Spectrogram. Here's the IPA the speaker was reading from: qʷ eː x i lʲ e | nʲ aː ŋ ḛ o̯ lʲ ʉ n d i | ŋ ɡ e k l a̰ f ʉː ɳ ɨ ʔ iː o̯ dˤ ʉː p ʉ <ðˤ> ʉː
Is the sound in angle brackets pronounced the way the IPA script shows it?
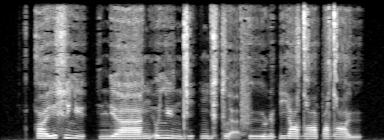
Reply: no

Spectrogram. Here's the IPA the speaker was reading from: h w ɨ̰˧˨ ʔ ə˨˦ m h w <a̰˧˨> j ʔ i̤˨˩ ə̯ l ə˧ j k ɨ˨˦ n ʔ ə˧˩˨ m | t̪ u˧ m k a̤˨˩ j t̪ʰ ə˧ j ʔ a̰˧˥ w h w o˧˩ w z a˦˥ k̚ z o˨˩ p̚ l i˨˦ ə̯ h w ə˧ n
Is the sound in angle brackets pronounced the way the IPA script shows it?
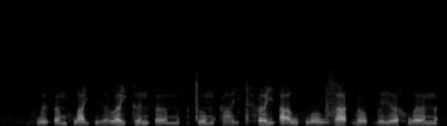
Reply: yes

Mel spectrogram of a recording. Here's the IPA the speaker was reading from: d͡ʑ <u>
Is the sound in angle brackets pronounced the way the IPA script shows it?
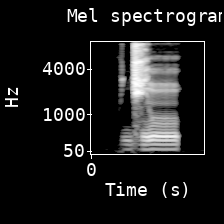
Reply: no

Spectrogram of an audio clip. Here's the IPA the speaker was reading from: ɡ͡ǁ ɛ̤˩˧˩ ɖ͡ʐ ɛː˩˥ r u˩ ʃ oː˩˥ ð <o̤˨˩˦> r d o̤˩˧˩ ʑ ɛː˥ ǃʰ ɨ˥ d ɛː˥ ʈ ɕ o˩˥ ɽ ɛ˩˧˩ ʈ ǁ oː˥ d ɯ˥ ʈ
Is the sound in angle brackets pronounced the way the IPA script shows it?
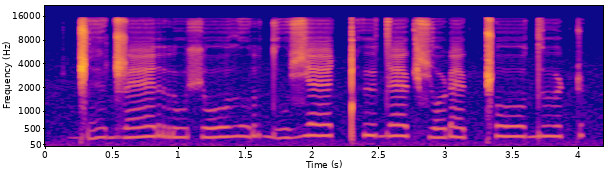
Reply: no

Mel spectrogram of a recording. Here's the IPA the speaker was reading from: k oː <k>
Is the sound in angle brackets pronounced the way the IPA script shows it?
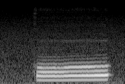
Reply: no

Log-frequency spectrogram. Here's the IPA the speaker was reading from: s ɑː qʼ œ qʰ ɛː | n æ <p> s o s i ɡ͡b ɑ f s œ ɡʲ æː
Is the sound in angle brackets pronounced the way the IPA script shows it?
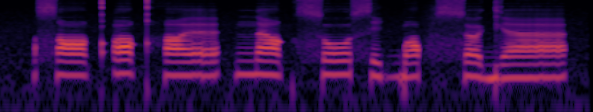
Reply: no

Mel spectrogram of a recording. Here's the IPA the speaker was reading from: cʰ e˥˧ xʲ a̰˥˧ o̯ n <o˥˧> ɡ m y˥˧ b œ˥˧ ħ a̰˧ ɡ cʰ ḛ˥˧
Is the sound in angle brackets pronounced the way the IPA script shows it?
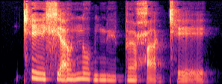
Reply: yes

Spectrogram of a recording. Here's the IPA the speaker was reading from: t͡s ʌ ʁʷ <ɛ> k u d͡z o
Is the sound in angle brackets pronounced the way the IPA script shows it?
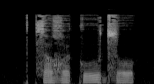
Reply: no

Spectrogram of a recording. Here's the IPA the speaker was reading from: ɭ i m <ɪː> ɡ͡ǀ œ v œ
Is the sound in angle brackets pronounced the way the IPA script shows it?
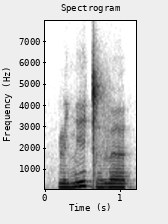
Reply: yes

